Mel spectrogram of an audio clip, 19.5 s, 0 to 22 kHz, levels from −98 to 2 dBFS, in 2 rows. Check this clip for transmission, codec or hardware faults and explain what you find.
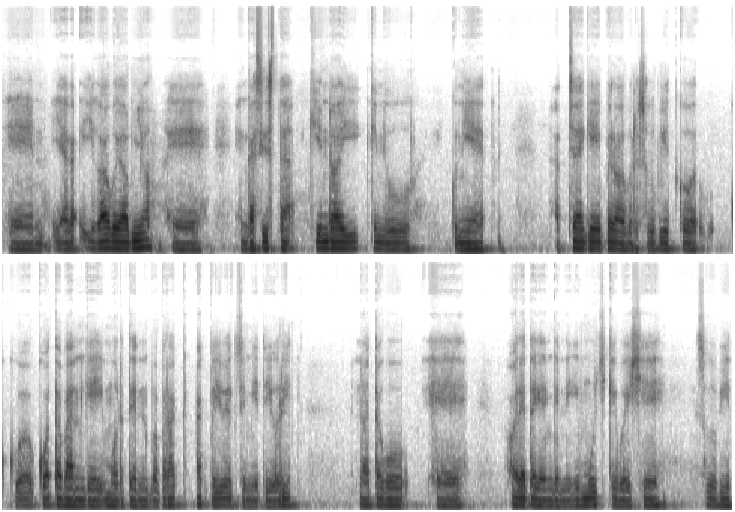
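Two transmission faults appear in this speech clip, both from lost packets.

Lost packets rebuilt from error correction at 3.55 s, 8.37–8.79 s, 12.55–12.85 s, 13.39–13.61 s, 13.67 s and 15.05 s: the decoder substitutes low-bitrate copies carried in following packets, so the speech continues without gaps but sounds rougher and noisier.

Short concealed packet loss at 13.63–13.67 s and 15.01–15.07 s: audio arrives too late, and the receiver extrapolates the preceding sound before blending back, producing a brief smear or wobble.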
